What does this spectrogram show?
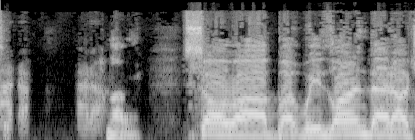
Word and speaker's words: Harra: How do you pronounce it? Harra.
